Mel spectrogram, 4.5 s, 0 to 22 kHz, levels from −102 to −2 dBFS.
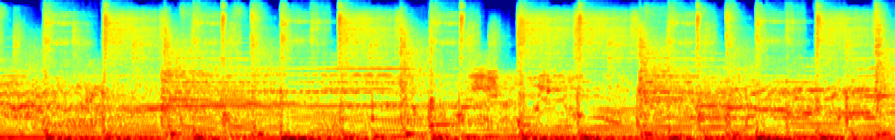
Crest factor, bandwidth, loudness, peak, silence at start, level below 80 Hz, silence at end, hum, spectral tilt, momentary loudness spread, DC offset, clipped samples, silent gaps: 10 dB; over 20 kHz; -12 LUFS; 0 dBFS; 0 s; -18 dBFS; 0 s; none; -4.5 dB/octave; 2 LU; under 0.1%; under 0.1%; none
